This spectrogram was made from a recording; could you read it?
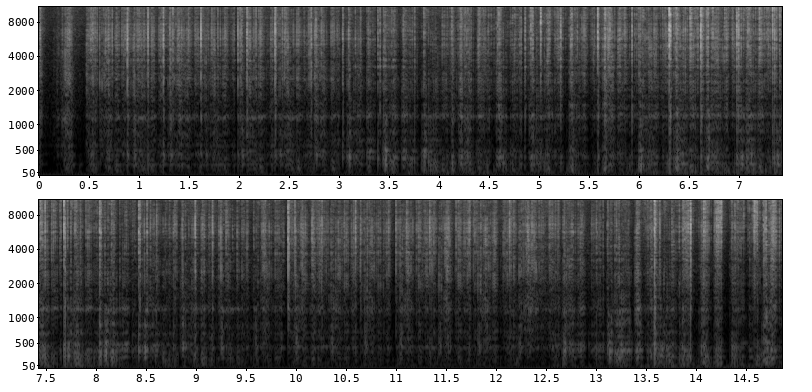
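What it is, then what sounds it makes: Plastic soda bottle. A full PET plastic Mountain Dew bottle of green soda with a plastic cap is scratched and tapped with long white nails. The result is a steady stream of dry, irregular scratching and light tapping with a bright, crisp edge and soft low thuds underneath.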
